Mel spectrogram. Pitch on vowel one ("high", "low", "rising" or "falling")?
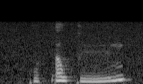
rising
